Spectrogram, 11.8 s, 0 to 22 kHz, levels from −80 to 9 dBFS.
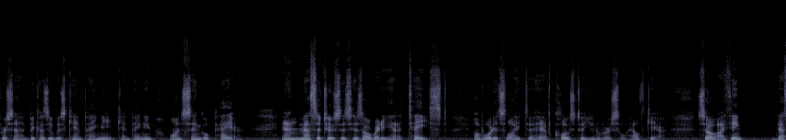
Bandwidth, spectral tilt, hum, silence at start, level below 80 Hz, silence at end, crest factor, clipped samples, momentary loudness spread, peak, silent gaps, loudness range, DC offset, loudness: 16.5 kHz; -4 dB/octave; none; 0 s; -64 dBFS; 0 s; 22 dB; under 0.1%; 11 LU; -20 dBFS; none; 4 LU; under 0.1%; -40 LUFS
